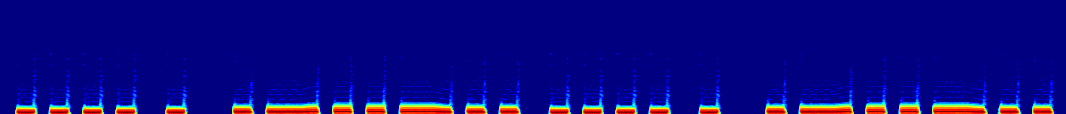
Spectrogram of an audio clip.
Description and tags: bassline i made for jelly makes me happy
